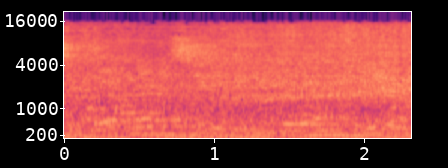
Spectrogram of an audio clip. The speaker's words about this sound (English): That's the V8 running of the number 27 LM GT3 car, putting it through a heat cycle by the sound of things in the background.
